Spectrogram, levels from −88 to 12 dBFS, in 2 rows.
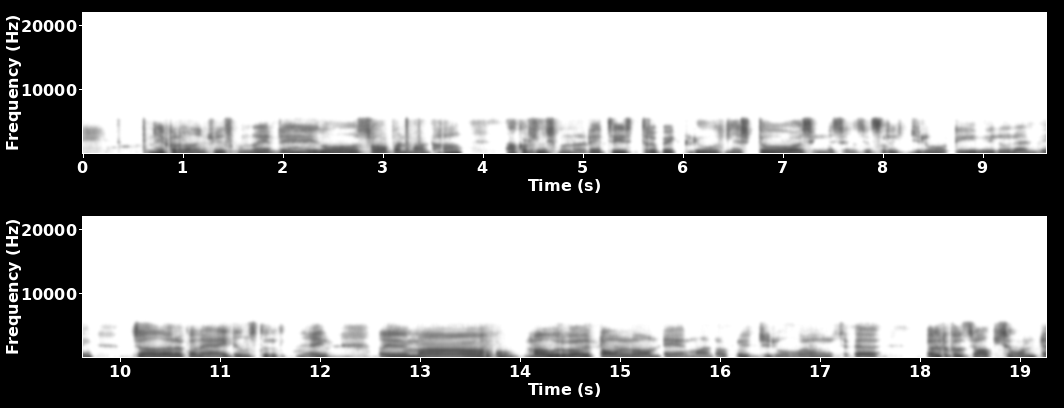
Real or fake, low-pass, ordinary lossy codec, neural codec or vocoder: fake; 5.4 kHz; none; codec, 16 kHz, 2 kbps, X-Codec, HuBERT features, trained on balanced general audio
